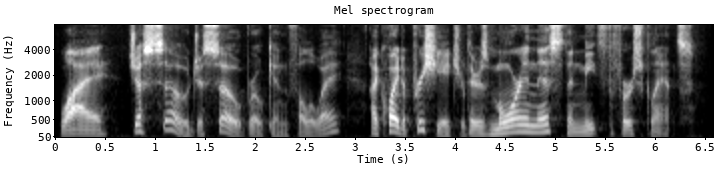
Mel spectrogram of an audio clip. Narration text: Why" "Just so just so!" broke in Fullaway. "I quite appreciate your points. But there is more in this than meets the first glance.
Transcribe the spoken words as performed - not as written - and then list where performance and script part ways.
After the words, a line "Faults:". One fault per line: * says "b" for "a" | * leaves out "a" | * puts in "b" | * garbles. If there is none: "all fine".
Why" "Just so just so!" broke in Fullaway. "I quite appreciate your there is more in this than meets the first glance.
Faults:
* leaves out "points But"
